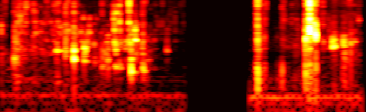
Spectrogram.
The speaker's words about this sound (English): They're the sounds of pouring milk and cracking eggs.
